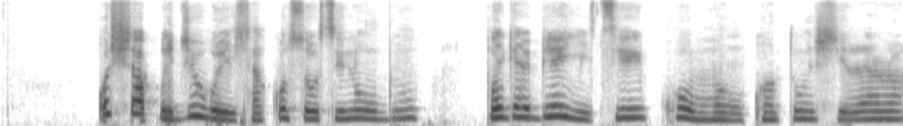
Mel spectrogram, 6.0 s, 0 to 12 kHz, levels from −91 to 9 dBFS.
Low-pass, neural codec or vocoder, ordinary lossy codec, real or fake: none; codec, 24 kHz, 1.5 kbps, HILCodec; none; fake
